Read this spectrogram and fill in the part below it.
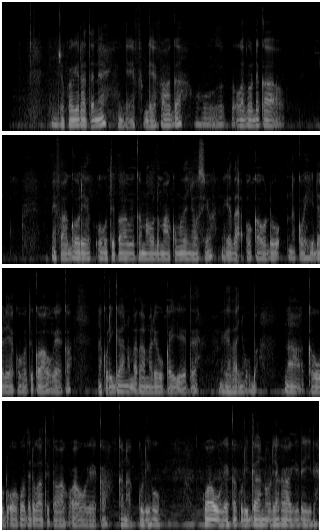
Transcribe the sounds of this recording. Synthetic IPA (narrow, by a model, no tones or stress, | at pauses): d͡ʒokaɣeɾatɛnɛɡɡɛfaɡa | o̰ɣaðɔːdɛka | mefaɡɔɾeaoɣotwekaaɣwekamaodomakomo̰ðɛɲosiɔ̰nḛɣɛða̰ʔokaodonakɔhidaɾeakɔɣɔ̰twekawaɣo̰ɣɛ̰ka | nakoɾiɡanama̰ðamaɾeaɣokaiɣḛtɛ̰ | neɣɛða̰ɲo̰ba | na̰kaɣodo̰ɔɣɔðɛdɛɣwatwekawaɣwa̰ɣoɣɛkakanakoɾeɣo | ɣwaɣoɣɛkakoɾiɡanɔɾeaɣaɣaɣeɾeiɾɛ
